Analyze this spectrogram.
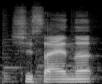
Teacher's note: actually the she should be barely heard if at all, because it's between a voice consonant.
